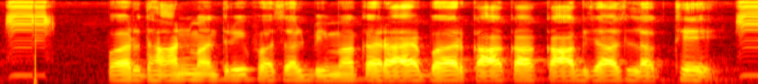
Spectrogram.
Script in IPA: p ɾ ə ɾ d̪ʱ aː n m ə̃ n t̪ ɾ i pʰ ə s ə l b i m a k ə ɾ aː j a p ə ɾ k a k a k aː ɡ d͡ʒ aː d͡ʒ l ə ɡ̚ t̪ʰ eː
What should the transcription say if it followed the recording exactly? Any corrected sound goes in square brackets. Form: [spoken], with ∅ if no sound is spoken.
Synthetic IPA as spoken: p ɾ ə ɾ d̪ʱ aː n m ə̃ n t̪ ɾ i pʰ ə s ə l b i m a k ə ɾ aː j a [b] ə ɾ k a k a k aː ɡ d͡ʒ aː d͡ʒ l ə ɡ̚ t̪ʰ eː

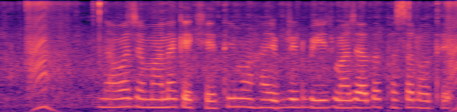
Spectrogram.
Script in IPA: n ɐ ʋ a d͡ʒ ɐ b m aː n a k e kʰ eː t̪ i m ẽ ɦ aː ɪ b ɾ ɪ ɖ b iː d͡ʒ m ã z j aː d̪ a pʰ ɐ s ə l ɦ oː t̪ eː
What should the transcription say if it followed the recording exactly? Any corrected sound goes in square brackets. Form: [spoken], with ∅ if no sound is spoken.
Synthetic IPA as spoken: n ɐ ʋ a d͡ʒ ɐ [∅] m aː n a k e kʰ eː t̪ i m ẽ ɦ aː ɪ b ɾ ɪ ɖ b iː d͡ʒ m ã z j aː d̪ a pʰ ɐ s ə l ɦ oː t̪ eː

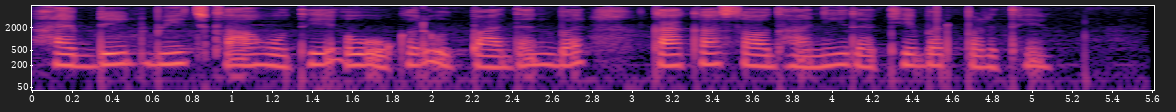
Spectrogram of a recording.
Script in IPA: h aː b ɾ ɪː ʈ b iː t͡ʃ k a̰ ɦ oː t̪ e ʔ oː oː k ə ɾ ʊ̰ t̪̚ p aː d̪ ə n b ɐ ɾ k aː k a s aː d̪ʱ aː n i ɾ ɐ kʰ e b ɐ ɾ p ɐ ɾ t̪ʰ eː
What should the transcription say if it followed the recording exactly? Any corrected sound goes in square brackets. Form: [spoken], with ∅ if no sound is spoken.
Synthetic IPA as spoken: h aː b ɾ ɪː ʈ b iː t͡ʃ k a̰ ɦ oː t̪ e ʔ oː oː k ə ɾ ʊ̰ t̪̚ p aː d̪ ə n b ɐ ɾ k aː k a s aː d̪ʱ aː n i ɾ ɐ kʰ e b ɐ ɾ p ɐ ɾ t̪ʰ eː

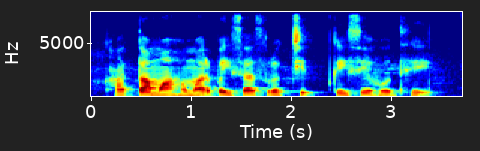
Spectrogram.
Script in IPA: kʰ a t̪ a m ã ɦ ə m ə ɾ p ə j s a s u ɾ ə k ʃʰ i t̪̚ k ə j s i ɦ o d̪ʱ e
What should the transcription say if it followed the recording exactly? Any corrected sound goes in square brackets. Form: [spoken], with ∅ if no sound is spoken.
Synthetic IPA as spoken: kʰ a t̪ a m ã ɦ ə m [a] ɾ p ə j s a s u ɾ ə k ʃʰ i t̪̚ k ə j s [e] ɦ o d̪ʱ e

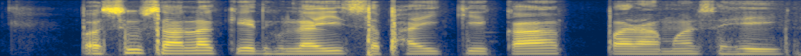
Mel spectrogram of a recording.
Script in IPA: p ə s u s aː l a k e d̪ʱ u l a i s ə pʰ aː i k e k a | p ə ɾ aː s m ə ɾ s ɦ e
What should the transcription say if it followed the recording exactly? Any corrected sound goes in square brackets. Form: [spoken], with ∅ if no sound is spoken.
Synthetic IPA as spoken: p ə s u s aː l a k e d̪ʱ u l a i s ə pʰ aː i k e k a | p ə ɾ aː [∅] m ə ɾ s ɦ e

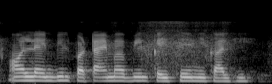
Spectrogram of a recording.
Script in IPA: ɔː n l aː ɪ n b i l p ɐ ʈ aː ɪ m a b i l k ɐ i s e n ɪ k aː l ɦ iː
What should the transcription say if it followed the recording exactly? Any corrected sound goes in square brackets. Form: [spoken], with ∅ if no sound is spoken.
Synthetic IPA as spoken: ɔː n l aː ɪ n b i l p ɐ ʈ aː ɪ m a b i l k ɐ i s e n ɪ k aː l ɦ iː

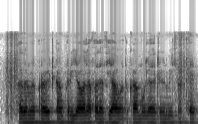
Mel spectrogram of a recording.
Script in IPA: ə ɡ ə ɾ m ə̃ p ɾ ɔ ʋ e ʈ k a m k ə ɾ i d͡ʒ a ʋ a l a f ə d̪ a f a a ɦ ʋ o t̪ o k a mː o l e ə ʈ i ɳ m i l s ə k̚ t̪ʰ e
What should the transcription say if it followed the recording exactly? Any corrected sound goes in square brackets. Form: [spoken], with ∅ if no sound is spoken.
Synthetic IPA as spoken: ə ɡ ə ɾ m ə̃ p ɾ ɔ ʋ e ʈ k a m k ə ɾ i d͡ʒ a ʋ a l a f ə d̪ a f [i] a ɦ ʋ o t̪ o k a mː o l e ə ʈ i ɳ m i l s ə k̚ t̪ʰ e

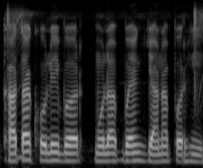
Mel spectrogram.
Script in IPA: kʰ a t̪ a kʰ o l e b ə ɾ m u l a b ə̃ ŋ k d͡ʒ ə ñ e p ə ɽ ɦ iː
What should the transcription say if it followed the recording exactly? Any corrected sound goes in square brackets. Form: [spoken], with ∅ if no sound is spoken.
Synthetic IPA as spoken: kʰ a t̪ a kʰ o l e b ə ɾ m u l a b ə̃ ŋ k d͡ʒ [a] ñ [a] p ə [ɾ] ɦ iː

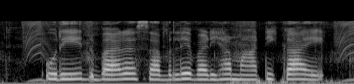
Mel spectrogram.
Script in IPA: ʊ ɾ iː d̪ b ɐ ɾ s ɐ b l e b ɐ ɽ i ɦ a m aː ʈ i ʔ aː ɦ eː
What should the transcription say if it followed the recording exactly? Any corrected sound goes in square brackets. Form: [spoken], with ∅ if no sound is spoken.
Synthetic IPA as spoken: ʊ ɾ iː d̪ b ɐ ɾ s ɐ b l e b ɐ ɽ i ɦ a m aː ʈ i [k] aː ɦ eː

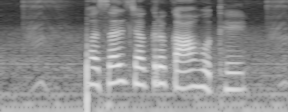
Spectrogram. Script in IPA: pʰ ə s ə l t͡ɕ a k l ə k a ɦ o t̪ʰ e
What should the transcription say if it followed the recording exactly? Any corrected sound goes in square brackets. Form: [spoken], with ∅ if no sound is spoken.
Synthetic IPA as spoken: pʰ ə s ə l t͡ɕ [ə] k [ɾ] ə k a ɦ o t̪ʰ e

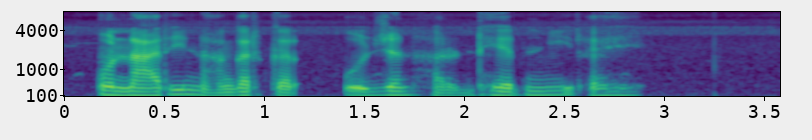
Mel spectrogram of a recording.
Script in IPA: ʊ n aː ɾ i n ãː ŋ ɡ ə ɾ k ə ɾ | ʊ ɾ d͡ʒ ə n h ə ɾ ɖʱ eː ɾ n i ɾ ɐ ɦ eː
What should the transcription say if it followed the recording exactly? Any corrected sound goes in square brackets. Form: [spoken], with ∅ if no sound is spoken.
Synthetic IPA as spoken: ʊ n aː ɾ i n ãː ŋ ɡ ə ɾ k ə ɾ | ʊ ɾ d͡ʒ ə n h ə ɾ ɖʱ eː ɾ n i ɾ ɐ ɦ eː

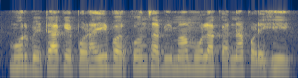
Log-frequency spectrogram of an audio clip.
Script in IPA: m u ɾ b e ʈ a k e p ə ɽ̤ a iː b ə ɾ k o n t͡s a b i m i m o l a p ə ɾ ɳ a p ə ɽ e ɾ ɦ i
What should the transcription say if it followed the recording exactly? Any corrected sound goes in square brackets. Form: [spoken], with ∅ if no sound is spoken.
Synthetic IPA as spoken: m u ɾ b e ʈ a k e p ə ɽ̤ a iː b ə ɾ k o n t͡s a b i m [a] m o l a [k] ə ɾ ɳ a p ə ɽ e [∅] ɦ i

